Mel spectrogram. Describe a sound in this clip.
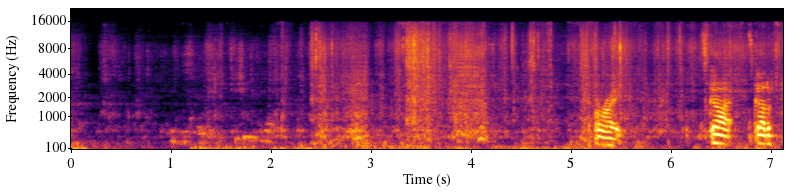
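Fabric rustles and crinkles as it is handled.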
